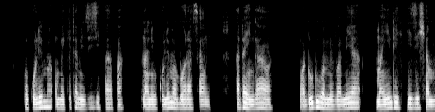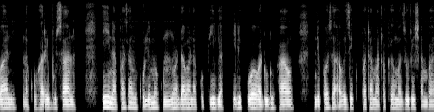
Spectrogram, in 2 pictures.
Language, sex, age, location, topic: Swahili, male, 18-24, Kisumu, agriculture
